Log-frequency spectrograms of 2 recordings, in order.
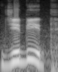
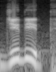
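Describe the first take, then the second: No difference in how they are said.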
